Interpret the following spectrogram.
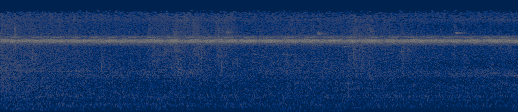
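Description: Insect chorus: a steady, unbroken high-pitched trilling tone, over a faint low background rumble.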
